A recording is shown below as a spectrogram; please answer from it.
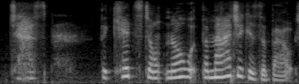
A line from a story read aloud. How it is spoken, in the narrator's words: she whispered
